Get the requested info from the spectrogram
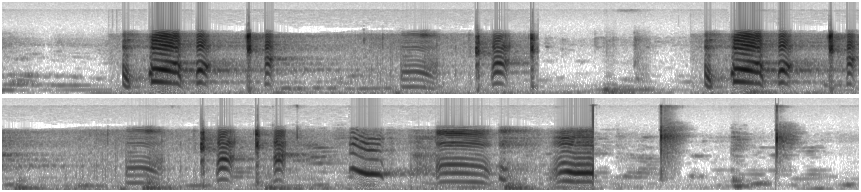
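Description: High-pitched laughter in two bouts of quick, repeated ha-ha pulses, the first about two seconds long and the second, starting about three and a half seconds in, nearly four seconds long.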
